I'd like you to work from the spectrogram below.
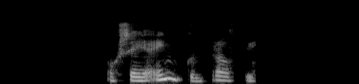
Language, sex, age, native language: Icelandic, female, 40-49, Icelandic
